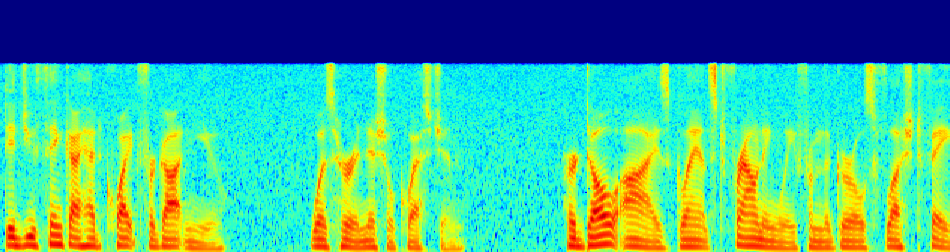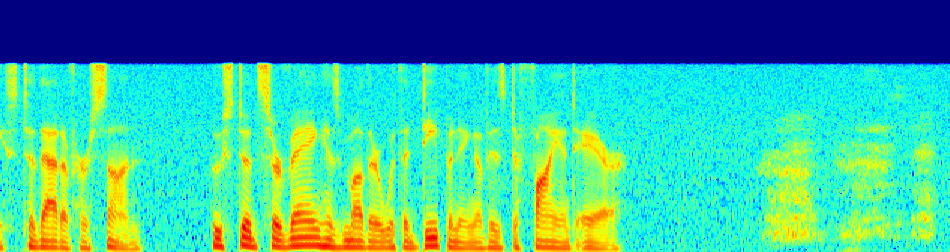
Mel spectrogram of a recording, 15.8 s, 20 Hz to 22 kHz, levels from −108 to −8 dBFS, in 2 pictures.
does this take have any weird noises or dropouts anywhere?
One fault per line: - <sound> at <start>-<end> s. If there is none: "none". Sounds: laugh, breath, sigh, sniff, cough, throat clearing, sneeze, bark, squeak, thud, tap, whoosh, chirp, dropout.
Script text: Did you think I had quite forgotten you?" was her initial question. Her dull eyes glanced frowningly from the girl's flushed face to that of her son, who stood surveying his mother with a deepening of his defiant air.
- breath at 14.2-15.7 s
